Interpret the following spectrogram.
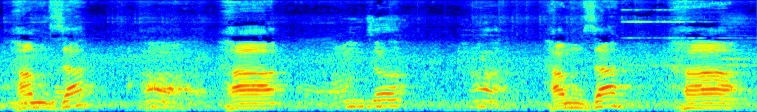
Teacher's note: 1 নম্বর মাখরাজ হলো হলকের শুরু, কণ্ঠনালীর সিনার অংশ শুরু থেকে হবে।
